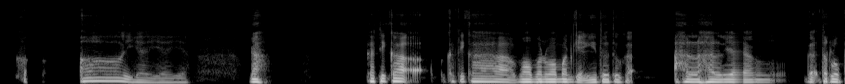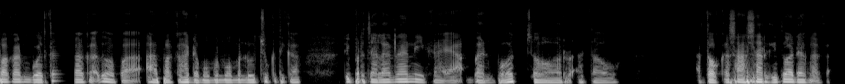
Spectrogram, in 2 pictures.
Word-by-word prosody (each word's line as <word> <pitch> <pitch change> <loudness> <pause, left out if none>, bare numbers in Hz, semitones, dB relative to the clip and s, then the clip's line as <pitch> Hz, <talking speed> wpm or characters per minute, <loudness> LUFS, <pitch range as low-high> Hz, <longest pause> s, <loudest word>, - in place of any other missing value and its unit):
Hek - - -12 0.5
oh, 155 +1 +1
ya 105 -6 -3
ya 95 0 -9
ya. 95 0 -11 0.6
Nah, 115 -4 +2 1.0
ketika 140 - +3 0.2
ketika 125 -3 +1
momen-momen 115 0 +4
kayak 105 0 +1
gitu - - +1
tuh, 110 - -1
Kak, - - -11 0.4
hal-hal 115 -1 +3
yang 110 -1 +1 0.5
gak - - -2
terlupakan 115 -3 +3
buat 105 -2 +2 0.3
Kakak 105 -1 0
tuh 135 -3 +3
apa? 85 -6 -4
Apakah 100 +2 0
ada 100 - +1
momen-momen 100 +1 -1
lucu 100 0 -1
ketika 105 -2 -5 0.5
diperjalanan 110 +3 +1
nih 105 -3 0
kayak 90 -2 -6
ban 90 -2 -4
bocor 95 -2 -1
atau 95 -1 -8 0.8
atau 100 - +2
kesasar 105 +3 +3
gitu 105 +3 +3
ada 105 -2 +4
gak, - - -8
Kak? - - -31
110 Hz, 135 wpm, -23 LUFS, 100-115 Hz, 1.0 s, momen-momen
